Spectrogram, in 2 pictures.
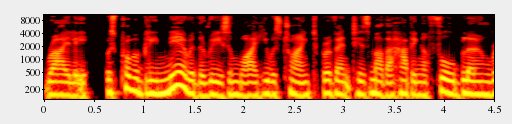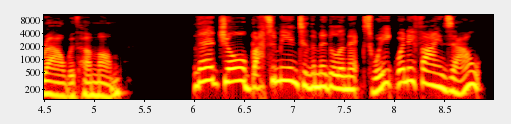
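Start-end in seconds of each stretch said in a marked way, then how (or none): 6.0-8.9 high, worried schoolboy; high-pitched lad warning his mum; pleading boy. A narrator's reading. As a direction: plead in a young boy's voice. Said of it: "still pleading with his mother".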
